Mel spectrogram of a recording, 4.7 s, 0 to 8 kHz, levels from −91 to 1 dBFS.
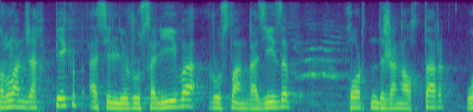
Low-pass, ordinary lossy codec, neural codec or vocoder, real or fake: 7.2 kHz; none; none; real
